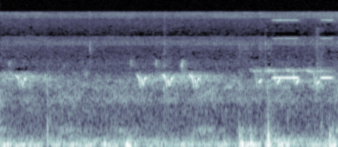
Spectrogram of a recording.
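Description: Near silence with a bird calling faintly: two sets of three quick falling chirps, then a brief steadier call near the end.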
